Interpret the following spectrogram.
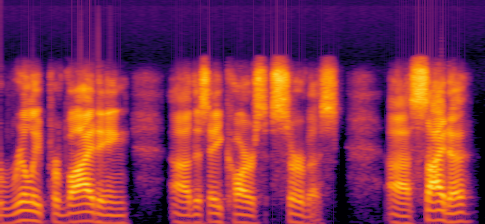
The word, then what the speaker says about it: SITA: SITA, some people pronounce it CETA, is a company that originated really in Europe, but has coverage in North America and elsewhere.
